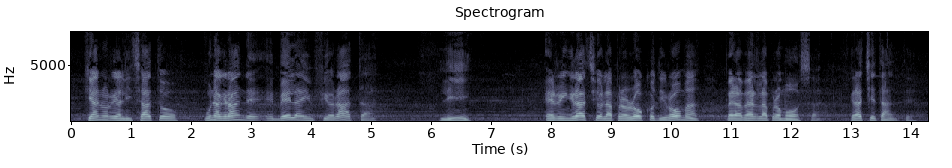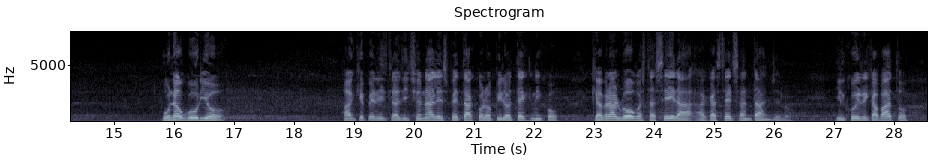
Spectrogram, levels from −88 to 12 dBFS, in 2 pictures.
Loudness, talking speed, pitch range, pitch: -28 LUFS, 80 wpm, 145-165 Hz, 150 Hz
